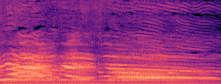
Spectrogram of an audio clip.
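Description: A group of young children shouting and cheering together, a long cheer whose pitch falls as it trails off near the end.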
